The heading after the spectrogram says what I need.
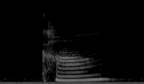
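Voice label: "kang", Chinese, second tone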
